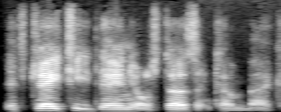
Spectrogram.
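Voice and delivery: ordinary delivery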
